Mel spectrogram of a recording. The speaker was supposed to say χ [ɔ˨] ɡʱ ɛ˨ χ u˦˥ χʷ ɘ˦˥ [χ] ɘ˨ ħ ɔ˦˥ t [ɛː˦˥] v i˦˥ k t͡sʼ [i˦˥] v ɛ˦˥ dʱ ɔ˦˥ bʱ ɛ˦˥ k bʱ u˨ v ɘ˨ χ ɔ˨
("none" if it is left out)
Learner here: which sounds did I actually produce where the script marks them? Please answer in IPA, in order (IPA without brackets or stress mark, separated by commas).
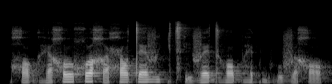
ɔ˨, χ, ɛ˦˥, i˨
